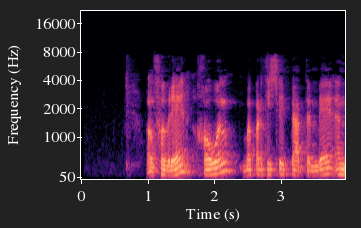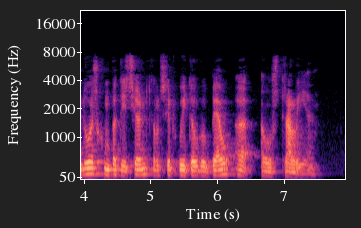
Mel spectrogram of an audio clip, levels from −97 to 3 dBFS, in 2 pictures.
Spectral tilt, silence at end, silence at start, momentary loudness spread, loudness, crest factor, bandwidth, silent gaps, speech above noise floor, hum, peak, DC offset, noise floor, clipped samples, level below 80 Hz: -7 dB/octave; 0.45 s; 1 s; 11 LU; -19 LUFS; 18 dB; 7.6 kHz; none; 54 dB; none; -2 dBFS; under 0.1%; -73 dBFS; under 0.1%; -56 dBFS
